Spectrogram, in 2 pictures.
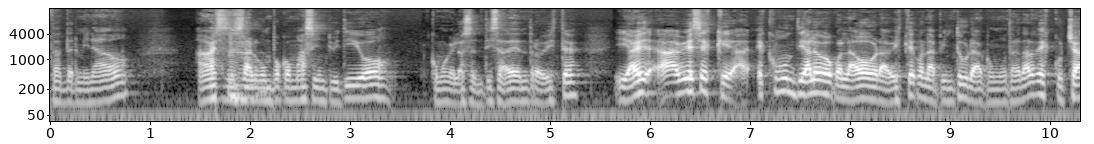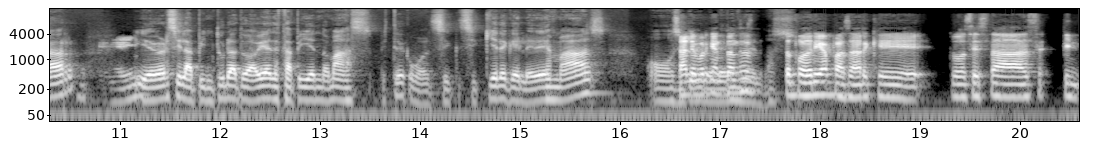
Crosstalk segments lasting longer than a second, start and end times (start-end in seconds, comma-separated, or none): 16.6-17.8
